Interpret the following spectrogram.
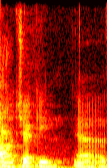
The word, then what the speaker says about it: Nolichucky: I went up to the Nolichucky River. Is that how you say it? Yeah. Nolichucky, from Tennessee down into North Carolina.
